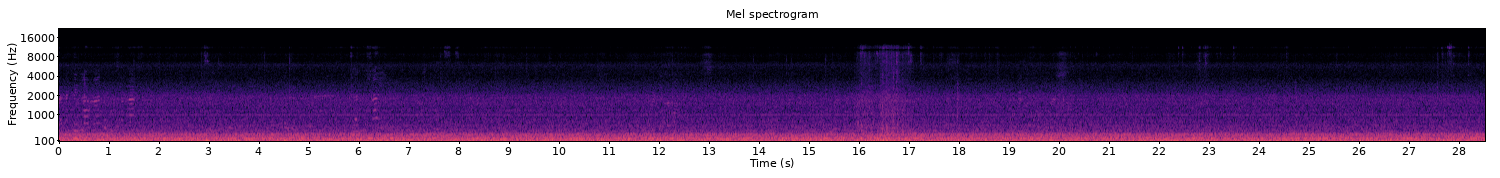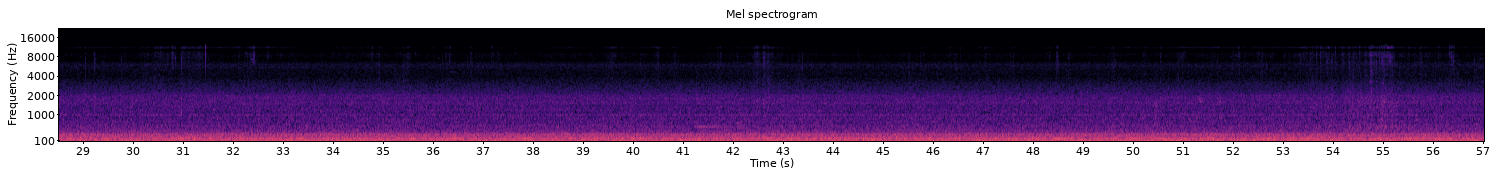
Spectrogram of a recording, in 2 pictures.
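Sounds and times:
faint steady whine: 0.0 - 44.6
aircraft cabin low rumble: 0.0 - 57.0.

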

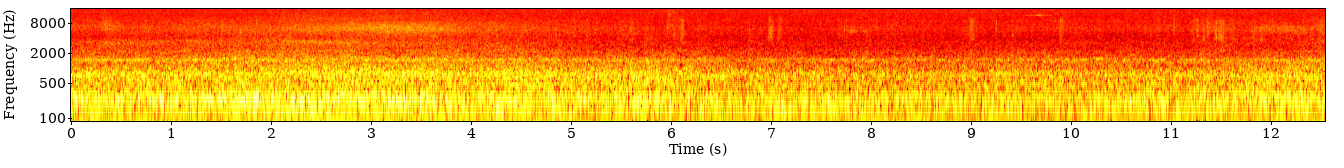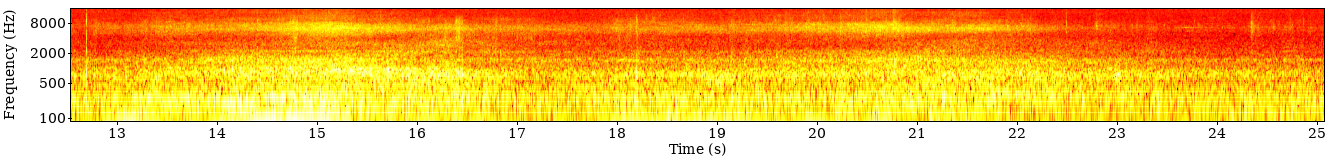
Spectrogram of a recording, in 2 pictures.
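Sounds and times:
low traffic hum: 0.0 - 25.0
car passing by: 12.8 - 23.3.

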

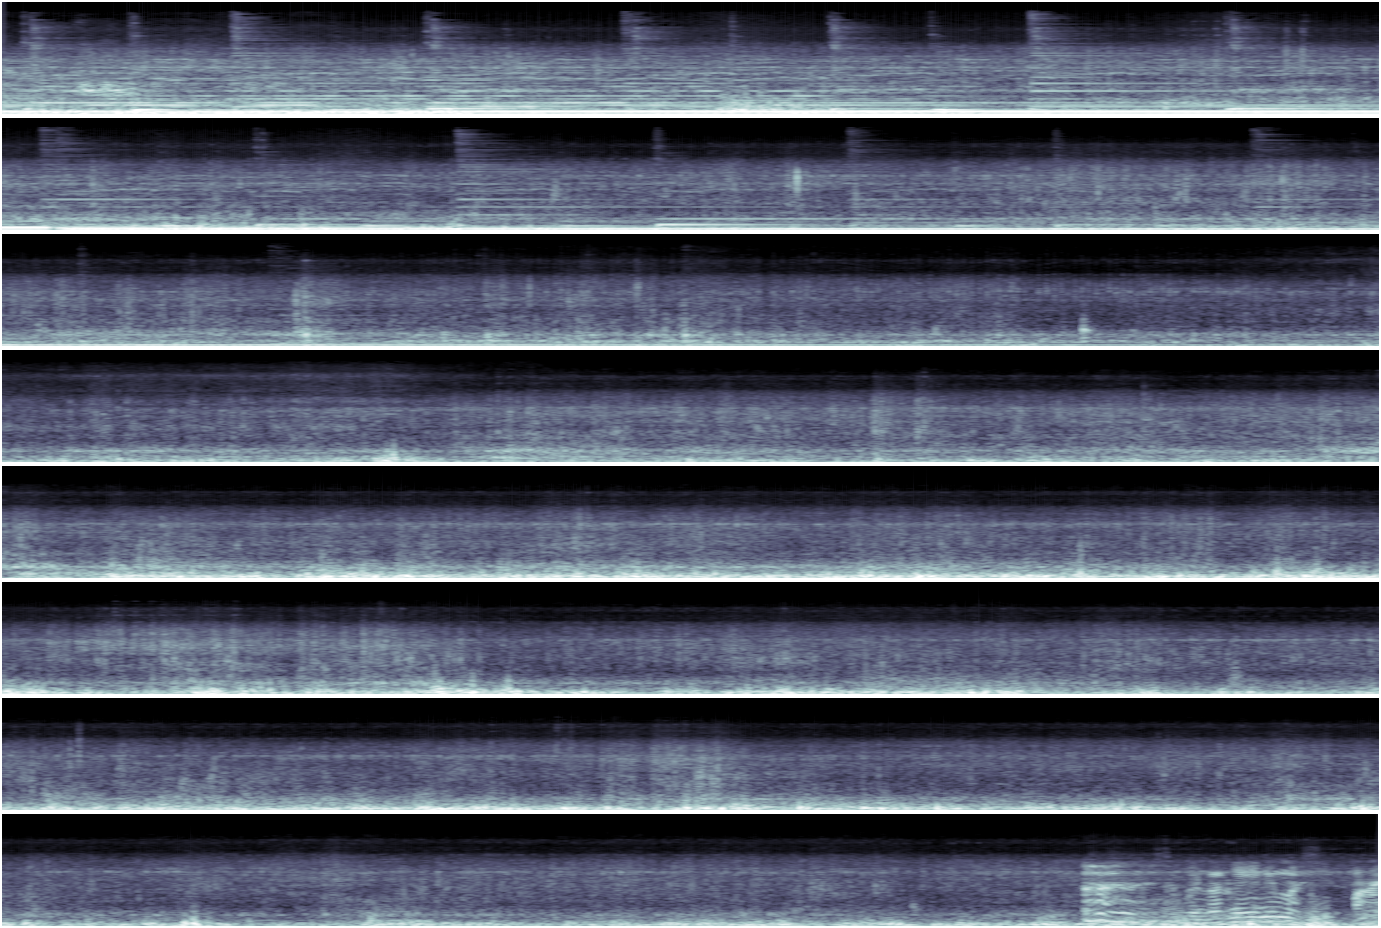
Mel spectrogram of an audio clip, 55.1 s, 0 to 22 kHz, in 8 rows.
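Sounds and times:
wind buffeting microphone: 0.0 - 55.0
bicycle tyres rumbling on concrete: 11.9 - 55.0.

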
